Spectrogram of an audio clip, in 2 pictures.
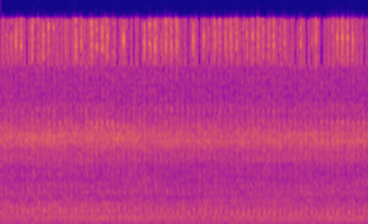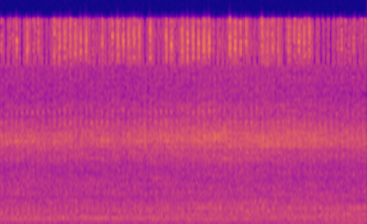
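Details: Honda BeAT FI scooter after repairing a broken wire in a connector that left the electrics totally dead; even steady low putter at idle with no misses, knocks or hunting, so the engine is running healthy.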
